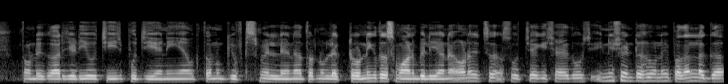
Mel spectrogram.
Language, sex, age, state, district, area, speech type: Dogri, male, 18-30, Jammu and Kashmir, Samba, rural, spontaneous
